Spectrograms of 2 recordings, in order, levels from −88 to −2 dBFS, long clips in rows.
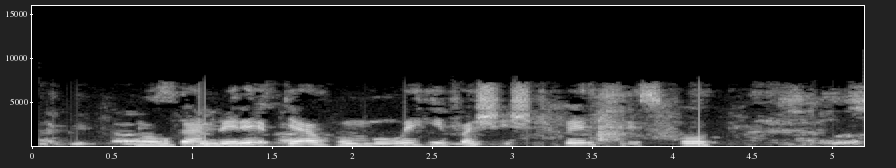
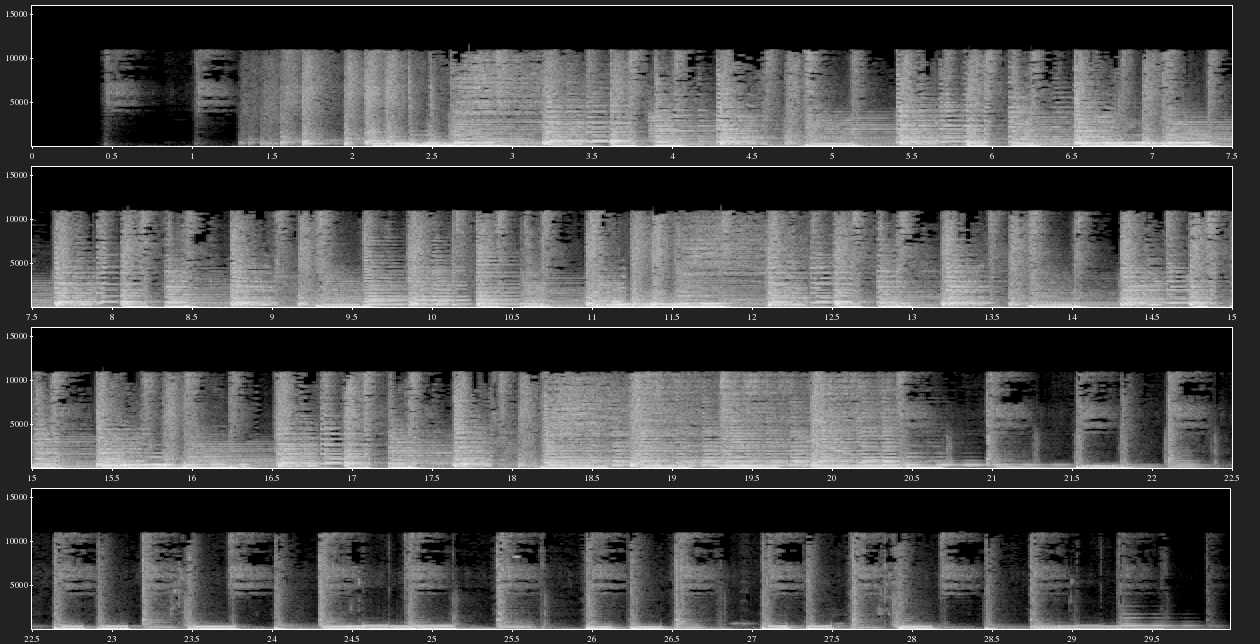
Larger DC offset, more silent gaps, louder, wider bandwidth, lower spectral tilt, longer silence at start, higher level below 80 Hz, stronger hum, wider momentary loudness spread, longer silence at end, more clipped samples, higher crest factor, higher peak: neither; neither; about the same, -17 LUFS vs -15 LUFS; second, 7.6 kHz vs 11.5 kHz; about the same, -3.5 dB/octave vs -4.5 dB/octave; second, 0.05 s vs 0.45 s; second, -56 dBFS vs -18 dBFS; neither; first, 16 LU vs 11 LU; second, 0 s vs 0.25 s; neither; about the same, 16 dB vs 14 dB; about the same, 0 dBFS vs 0 dBFS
